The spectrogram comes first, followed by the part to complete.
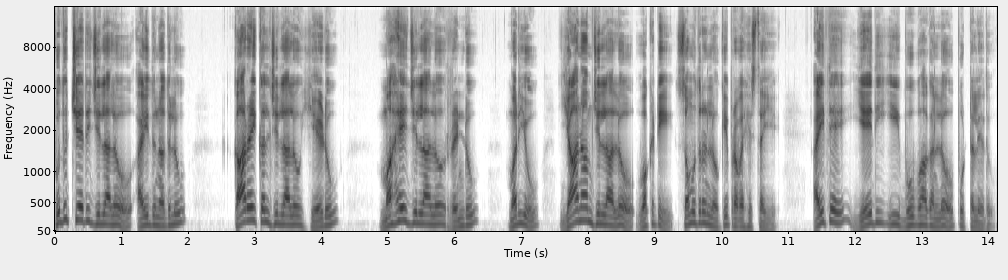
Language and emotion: Telugu, neutral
